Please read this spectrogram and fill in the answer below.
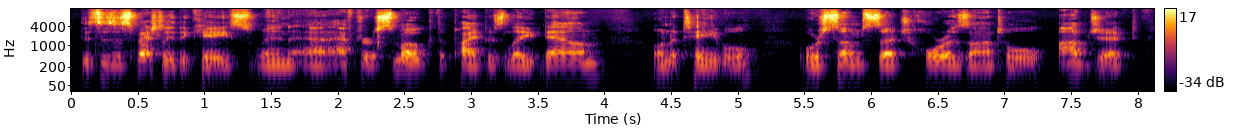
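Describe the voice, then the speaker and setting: A man's voice: on the low side, normal speed, warm tone. Man reading an old book aloud. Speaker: amateur book reader.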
